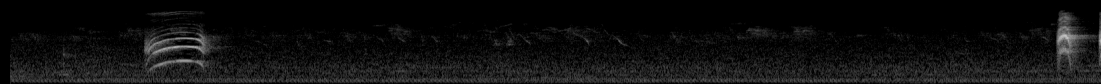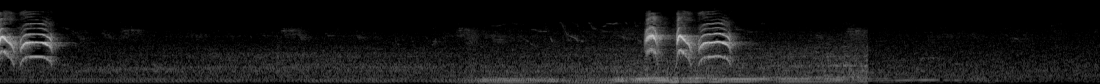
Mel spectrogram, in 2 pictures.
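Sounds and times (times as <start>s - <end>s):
bird calling: 1.4s - 8.3s, 9.6s - 12.5s, 13.8s - 19.7s.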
